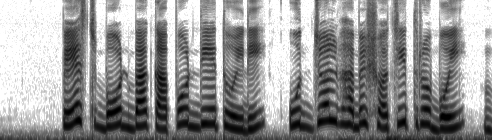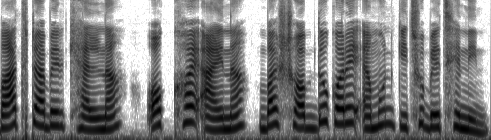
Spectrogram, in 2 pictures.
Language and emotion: Bengali, neutral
